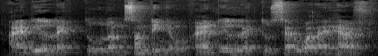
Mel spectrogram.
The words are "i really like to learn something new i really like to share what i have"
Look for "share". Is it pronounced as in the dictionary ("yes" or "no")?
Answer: no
